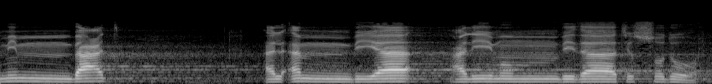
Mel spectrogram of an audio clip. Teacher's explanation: أخذنا حكمين من أحكام النون الساكنة بعد الحكمين الأولين الإظهار والإدغام، أخذنا القلب أو ما يسمى الإقلاب، وهو تحويل الشيء عن وجهه، واصطلاحا جعل النون الساكنة والتنوين ميما مخفاة بغنة عند الباء، والباء هو حرفه الوحيد.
